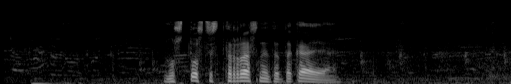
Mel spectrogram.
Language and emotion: Russian, angry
